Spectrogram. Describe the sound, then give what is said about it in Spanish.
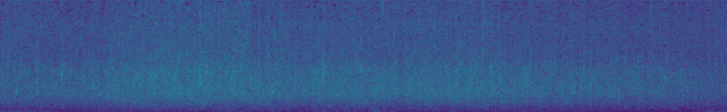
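A steady rush of a river flowing through a valley, broad and continuous with a gentle churning texture, heard evenly throughout with no voices. “El río que cruza el valle es sagrado, señor.”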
